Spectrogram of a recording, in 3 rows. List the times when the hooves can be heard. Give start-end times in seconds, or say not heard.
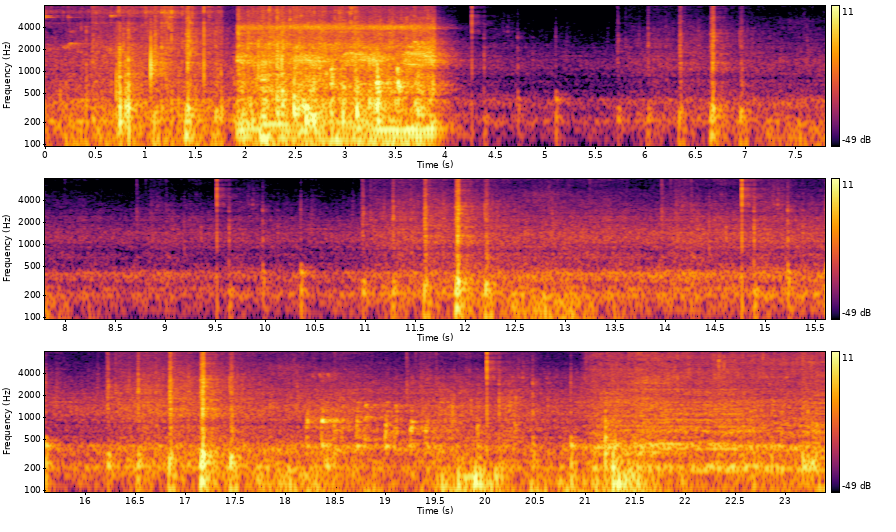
0.0-3.2, 18.2-23.3.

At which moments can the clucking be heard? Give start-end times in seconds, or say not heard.
1.9-4.0, 18.2-20.0.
